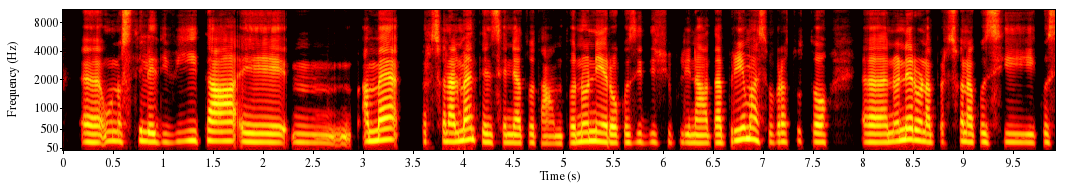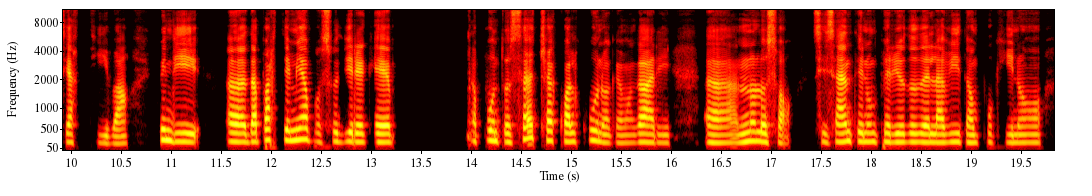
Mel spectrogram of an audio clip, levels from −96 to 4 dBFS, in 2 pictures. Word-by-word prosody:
ehm, 195 -2 +1
uno 225 -1 -3
stile 215 0 0
di 195 0 -12
vita 225 +2 +4
e, 200 -2 0
mhmm, 190 - -8
a 220 - -1
me 245 +3 +5 0.2
personalmente 215 +2 +1
ha - - 0
insegnato 190 -1 -2
tanto. 170 +1 -5
Non 215 +3 +2
ero 195 -3 +3
così 190 +1 -7
disciplinata 185 -1 -3
prima 255 +6 +3
e - - -2
soprattutto, 205 0 -3 0.3
ehm, 195 0 +2
non 220 +4 +2
ero 260 -2 +5
una 200 -3 +2
persona 200 +1 -3
così 195 -1 -4
così 200 0 -5
attiva. 175 -3 -6 0.3
Quindi, 210 -5 +2 0.3
uhm, 205 -1 +6
da 210 +1 +4
parte 250 +1 0
mia 260 +2 +4
posso 210 0 -6
dire 205 0 +1
che 195 -1 +3 0.8
appunto, 225 -4 -1
se 150 -6 +1
c'è 230 -1 +1
qualcuno 210 0 0
che 180 0 -10
magari, 185 0 0 0.3
ehm, 185 -1 0
non 220 +1 +3
lo 205 - +4
so, 200 - -3 0.2
si 200 - -8
sente 205 +3 +2
in 205 - 0
un 205 -1 -3
periodo 200 0 0
della 195 -1 +3
vita 200 -1 -3
un 185 - -3
pochino 190 0 -6
200 Hz, 165 wpm, -24 LUFS, 190-215 Hz, 0.8 s, uhm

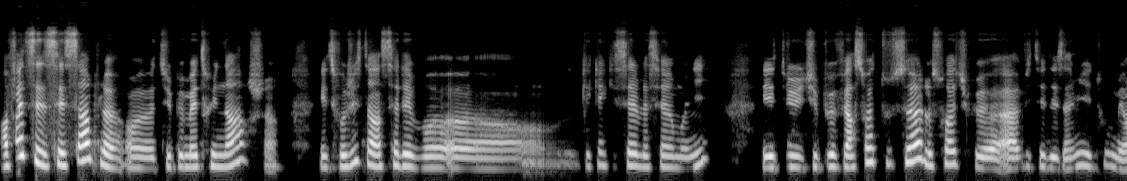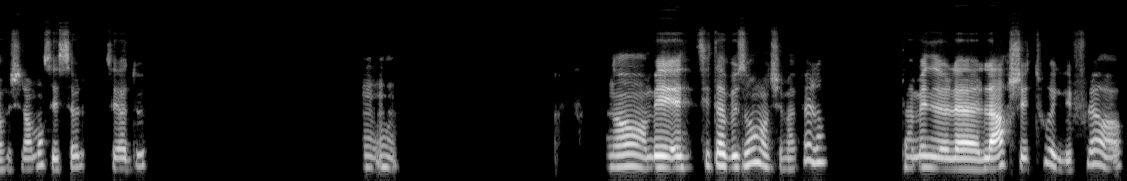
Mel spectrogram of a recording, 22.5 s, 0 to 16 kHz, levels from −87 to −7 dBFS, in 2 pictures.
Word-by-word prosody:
En 210 +2 +2
fait, 390 +2 +5
c'est 265 - +4
c'est 225 +2 +3
simple, 295 +1 +5 0.2
heu, 180 -1 -2
tu 195 - -6
peux 200 +1 -4
mettre 200 +2 -1
une 205 -1 -1
arche, 290 +9 -1 0.5
il 195 0 -5
faut 205 - -1
juste 280 +3 -4
un 215 -3 +5
célèbre, 210 -4 -2
heu 185 +6 -5
quelqu'un 215 +2 -11
qui 215 - -24
célèbre 215 0 -2
la 195 - -5
cérémonie 195 - -7 0.5
et 385 0 +1
tu 200 -2 -5
tu 200 +3 -8
peux 205 +3 -1
faire 195 0 +1
soit 280 +7 0
tout 255 -2 -16
seul 280 +4 +3
ou - - 0
soit 240 +2 -2
tu 235 - -13
peux 180 -2 0
inviter 190 +4 -1
des 180 -3 -5
amis 215 +6 -6
et 205 - -8
tout, 220 +3 -16
mais 170 -4 -5
officiellement 175 +5 -5
c'est 335 +9 -4
seul, 200 - -4 0.2
c'est 180 - -8
à 175 - -3
2. 210 +7 -12 2.2
Mmh 195 -1 -11
mh. 185 - -13 2.1
Non, 200 0 +2
mais 190 0 +6
si 225 - -9
tu 225 - 0
as 220 - +7
besoin, 200 +7 +1
moi, 225 -6 0
tu 185 -3 -9
m'appelles, 180 - -6
hein. 275 0 -4 0.8
Tu - - -10
m’amènes 185 -2 +1
l'a 170 -1 +7
l'arche 175 - +6
et 360 - -2
tout 275 - -15
avec 205 -9 -3
les 150 - -7
fleurs, 230 0 -4
200 Hz, 180 wpm, -21 LUFS, 185-230 Hz, 2.2 s, as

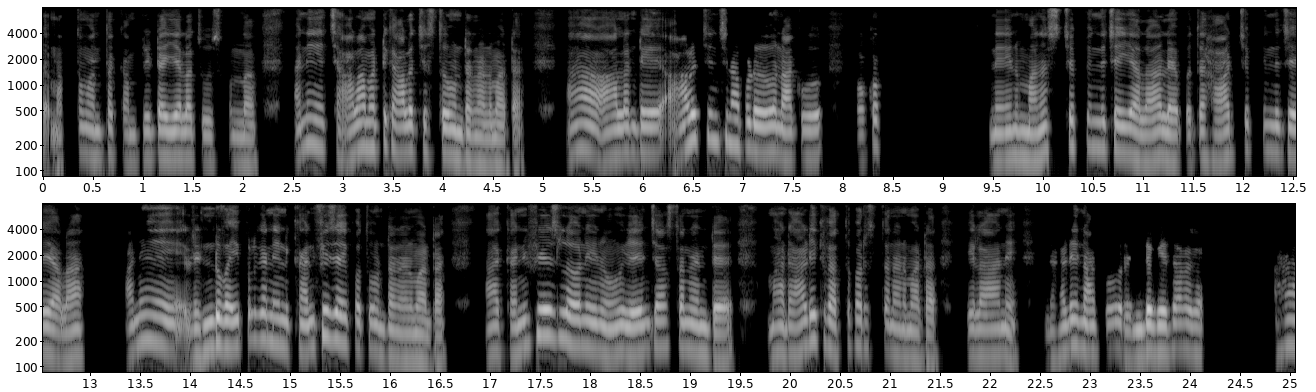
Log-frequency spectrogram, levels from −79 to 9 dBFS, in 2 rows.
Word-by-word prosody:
మొత్తమంతా 155 -2 -5
కంప్లీట్ 135 +3 -4
అయ్యేలా 145 0 +3
చూసుకుందాం. 120 -2 -5 0.4
అని 200 +6 -3 0.2
చాలా 155 +6 0
మట్టికి 180 0 -2
ఆలోచిస్తూ 160 -1 +1
ఉంటాననమాట. 120 -4 -1 0.6
ఆహ్, 175 -3 +2 0.2
అలాంటి 160 +1 +2 0.3
ఆలోచించినప్పుడు 210 -5 +2 0.2
నాకు 140 +1 -2 0.6
ఒక్కొక్ 195 +9 -5 1.2
నేను 140 +2 0
మనస్సు 155 +5 +1
చెప్పింది 190 -1 -3
చెయ్యాలా, 150 -6 +3
లేపోతే 130 +2 -1
హార్ట్ 145 +3 -2
చెప్పింది 170 -1 -6
చేయాలా, 135 -4 +3 0.5
అని 180 +7 -3 0.5
2 155 +6 +5
వైపులుగా 180 +5 +1
నేను 175 -2 0
కన్‌ఫ్యూజయిపోతూ 175 -1 +1
ఉంటాననమాట. 125 -4 -2 0.6
ఆ - - -3 0.2
కన్‌ఫ్యూజ్‌లో 210 +6 +3
నేను 155 -4 +2 0.3
ఏం 150 +1 +3
చేస్తానంటే, 160 -6 +2 0.5
మా 145 - -4
డాడీకి 180 +6 0
వ్యక్తపరుస్తాననమాట. 150 -5 -4 0.5
ఇలా 135 0 -1
అని 140 -1 -2 0.4
డాడీ 150 +7 -1
నాకు 150 +1 -4 0.2
2 135 +4 +6
విధాలుగా 150 -1 +1 0.8
ఆ! - - -15
155 Hz, 105 wpm, -25 LUFS, 140-175 Hz, 1.2 s, 2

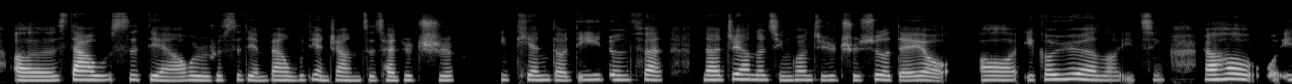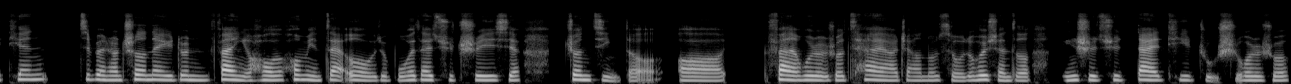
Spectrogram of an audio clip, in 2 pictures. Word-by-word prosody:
呃， 185 0 +4
下 210 +1 +6
午 205 +1 0
4 220 +1 -5
点 190 -4 +1
啊， 180 +1 0
或 200 +1 0
者 190 -1 +2
是 195 0 -4
4 210 +2 -8
点 190 -3 -1
半、 200 -1 +2
5 200 +2 -5
点 200 -3 -1
这 200 - -3
样 185 -1 0
子， 190 -1 -6
才 190 0 +1
去 200 +2 -2
吃 195 +1 -2 0.4
1 215 -3 -6
天 210 -2 0
的 195 -2 0
第 215 +3 -3
1 225 - -1
顿 215 -1 -1
饭。 210 -1 +1 0.4
那 210 -1 +4
这 245 +4 -1
样 230 -1 +4
的 215 -1 -1
情 195 -2 -5
况， 210 0 -1
其 205 -1 -7
实 200 +1 -3
持 200 0 -3
续 225 +4 -2
了 210 -2 +3
得 185 +1 0
有， 185 -4 0 0.3
呃， 200 0 +1
1 205 - -5
个 230 +2 +2
月 240 -2 +4
了 200 -1 -4
已 215 - -11
经。 210 +1 -8 0.4
然 230 +1 +6
后 245 -3 +6 0.2
我 105 0 -5
一 215 - -6
天， 230 0 -2 0.3
基 230 - -5
本 220 -2 +1
上 200 0 +1
吃 230 - -1
了 220 -1 +4
那 215 -1 +1
一 200 - +1
顿 200 -1 -1
饭 215 0 +5
以 180 - -2
后， 200 +1 0
后 225 +2 0
面 200 -3 0
再 205 -3 +2
饿， 200 -2 +1
我 180 0 -2
就 190 0 -5
不 185 0 -6
会 205 +1 +1
再 205 0 +1
去 200 0 -5
吃 200 +1 -2
一 195 0 +2
些 195 0 -2 0.4
正 215 -2 +2
经 180 -6 -6
的， - - -6
呃， 180 -1 +1 0.4
饭 210 -4 +5
或 205 0 +2
者 190 -2 +2
说 195 -1 -1
菜 210 +1 0
啊， 185 -1 0
这 195 - -7
样 185 0 -4
的 185 - -6
东 195 - -4
西， 190 -1 -8
我 170 -1 -3
就 190 +1 -3
会 210 +1 +4
选 185 -3 -2
择 175 -1 -3 0.3
零 195 +2 0
食 200 -1 +1
去 200 0 -5
代 205 -2 +5
替 200 0 -7
主 170 - -8
食， - - -4
或 190 0 0
者 190 - 0
说， 185 0 -3
200 Hz, 230 characters per minute, -23 LUFS, 190-215 Hz, 0.4 s, 下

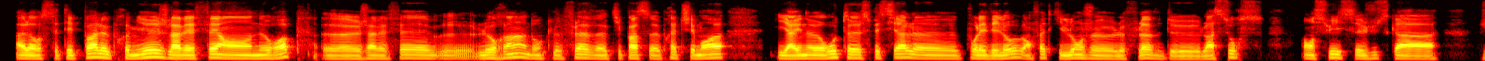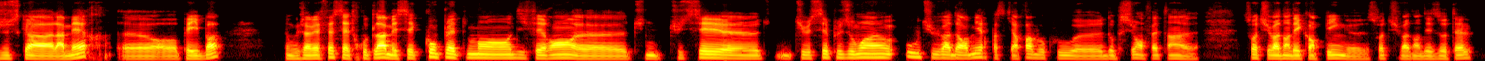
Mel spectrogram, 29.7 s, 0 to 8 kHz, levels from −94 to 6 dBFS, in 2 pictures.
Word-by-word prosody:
Alors 100 -1 +3
c'était 100 +1 -6
pas 130 +7 +5
le 125 -3 +2
1er, 110 +7 +1
je 125 -3 -5
l'avais 105 -1 +7
fait 100 +5 +2
en 105 -3 +4
Europe, 105 +1 +1 0.2
heu, 95 -1 -2
j'avais 95 0 -2
fait 105 +2 -2
le 100 -1 -8
le 105 +2 -2
Rhin, 125 +6 0
donc 100 -3 -7
le 100 - -7
fleuve 100 -1 -2
qui 100 - -14
passe 105 0 +1
près - - -5
de - - -22
chez 105 - -5
moi. 115 +4 +4 0.5
Il 100 - -2
y - - +6
a 95 - +6
une 100 +1 +1
route 115 +3 +2
spéciale, 125 +3 0
heu, 100 -3 -2
pour 110 - -2
les 100 - +2
vélos 105 +5 -1
en 95 - -2
fait 115 +4 -6
qui 100 - -9
longe 105 0 -1
le 95 -1 -4
fleuve 105 0 -3
de 90 0 -5
la 90 0 +3
source 130 -1 -10 0.4
en - - 0
Suisse 115 -2 -6
jusqu'à 95 -3 +3 0.4
jusqu'à 100 - -13 0.5
jusqu'à - - +1
la - - +6
mer, - - +1 0.2
heu, 85 0 -2
aux 85 0 -2
Pays-Bas, 90 -1 +1 0.6
donc 95 -1 -8
j'avais 100 0 +2
fait 100 +6 -2
cette 130 - -1
route 105 +1 -8
là, 125 +1 +13
mais 100 - +1
c'est 105 +2 -5
complètement 120 -4 +2
différent. 110 0 +2
Heu, 90 -1 -2
tu - - -17
ne 95 - -3
tu 105 - -18
sais, 120 +2 +1
heu, 100 -2 -1 0.3
tu 105 -1 -7
sais 120 +4 -4
plus 120 0 -8
ou 120 - -1
moins 125 -1 +2
où 150 -3 -4
tu 125 -3 -11
vas 115 -1 +1
dormir 115 +6 0
parce - - -13
qu'il - - -6
y - - +1
a - - -14
pas 125 - 0
beaucoup, 105 -3 -9
heu, 90 0 -7
d'options 100 +5 -9
en - - -5
fait 100 0 -7
hein. 95 -4 -6 0.5
Soit - - -3
tu - - -9
vas 100 - +5
dans 100 -1 -1
des 95 -1 0
campings, 95 -7 -5
soit 95 +2 -9
tu 100 - -25
vas 90 - -1
dans 90 0 -7
des 90 0 -9
hôtels 105 +5 -4
105 Hz, 205 wpm, -23 LUFS, 95-115 Hz, 0.6 s, là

